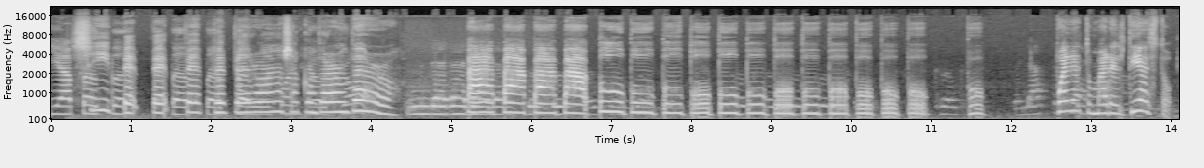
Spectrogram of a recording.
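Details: Child with childhood stuttering.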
